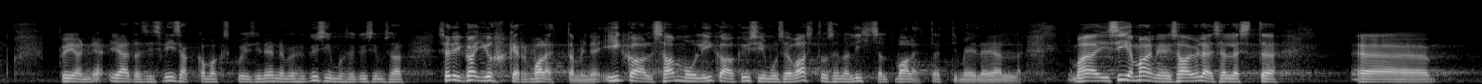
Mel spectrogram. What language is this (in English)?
Estonian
